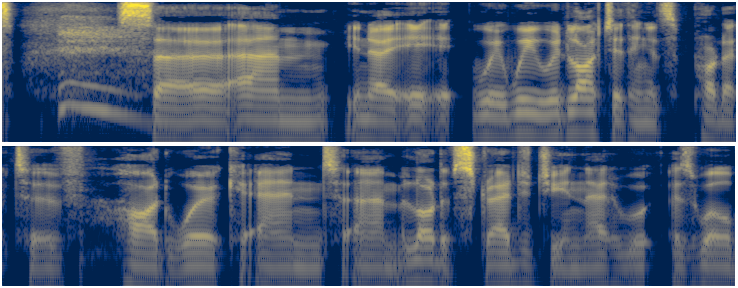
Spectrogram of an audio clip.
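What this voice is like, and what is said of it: South African accent. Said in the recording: “a bit of an accent. He's South African... Can't seem to shake that accent.”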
